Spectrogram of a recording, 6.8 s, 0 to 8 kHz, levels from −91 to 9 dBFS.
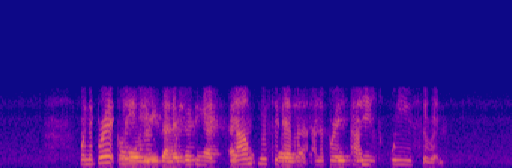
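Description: Throughout, the speech runs through the GSM full-rate codec, with a narrow line band of 250 Hz to 3.5 kHz, which fits a 13 kbps full-rate coder. Its coarse pulse excitation and vocal-tract model leave a clearly audible buzzy, gravelly roughness.

At 0.74 s, lost GSM frames left a 40 ms gap, which fits two 20 ms frames. The decoder filled it by repeating the last good frame's settings, so the sound briefly holds as a rough, metallic ring.

At 1.98 s, 3.31 s and 4.74 s, a far end playing the call on a loudspeaker likely let its echo canceller pass part of the signal back. An echo leak appears as a delayed copy of the voice about a quarter second late, roughly 15, 20 and 10 dB below the speech.

From 2.03 to 2.69 s, 3.03 to 3.48 s and 4.97 to 5.25 s, both sides were likely talking at once, and the echo canceller turned both down. This speech suppression in double talk makes the voice dip, by as much as about 20, 10 and 15 dB.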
